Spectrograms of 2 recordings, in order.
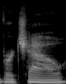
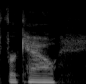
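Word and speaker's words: Virchow: Um if you've read that name before you may have pronounced it Vchau. It's not Vchau, it's Vercau.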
